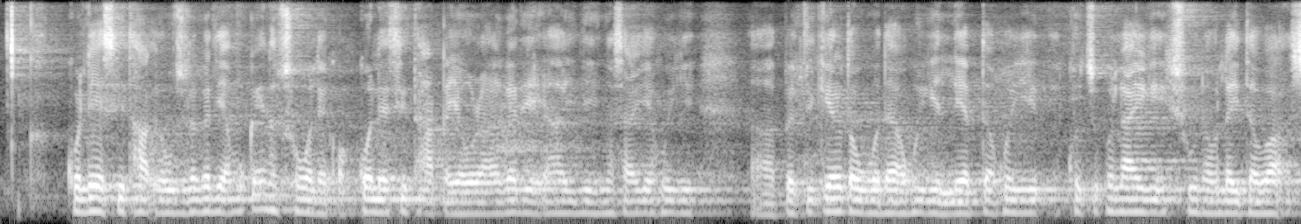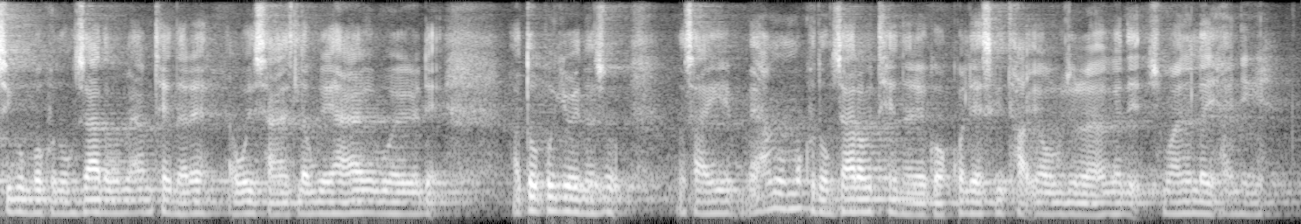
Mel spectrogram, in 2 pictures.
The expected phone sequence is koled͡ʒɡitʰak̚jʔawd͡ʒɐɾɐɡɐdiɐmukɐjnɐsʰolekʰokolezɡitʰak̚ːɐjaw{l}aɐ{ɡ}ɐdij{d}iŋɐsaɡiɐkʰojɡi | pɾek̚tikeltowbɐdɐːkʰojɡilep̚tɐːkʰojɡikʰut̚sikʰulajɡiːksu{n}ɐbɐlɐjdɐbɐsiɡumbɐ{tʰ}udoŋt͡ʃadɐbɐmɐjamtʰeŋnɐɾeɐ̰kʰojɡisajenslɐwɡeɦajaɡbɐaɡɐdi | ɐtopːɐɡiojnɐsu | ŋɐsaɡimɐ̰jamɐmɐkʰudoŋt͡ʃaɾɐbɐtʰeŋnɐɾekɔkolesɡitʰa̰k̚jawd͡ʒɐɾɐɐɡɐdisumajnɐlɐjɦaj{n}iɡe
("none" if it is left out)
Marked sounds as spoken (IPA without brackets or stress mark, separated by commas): ɾ, ɡ, d, n, kʰ, n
